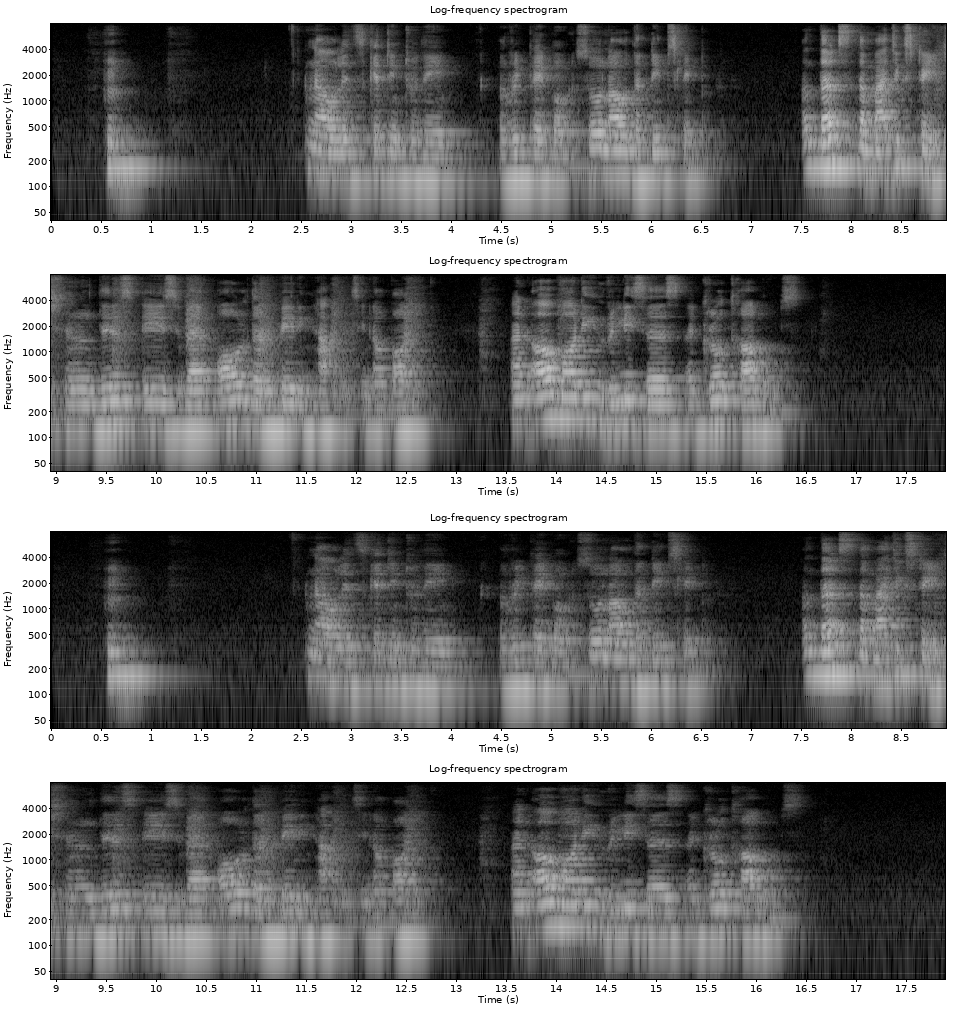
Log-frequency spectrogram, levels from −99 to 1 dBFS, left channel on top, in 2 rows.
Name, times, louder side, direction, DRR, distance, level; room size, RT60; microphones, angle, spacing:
voice 1, 0.5-1.1 2.5-4.2 4.5-6.6 7.5-12.7 13.2-16.4, left 4 dB, 80° left, 0.4 m, -35 dB
4.6 x 2.1 x 3.0 m
head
